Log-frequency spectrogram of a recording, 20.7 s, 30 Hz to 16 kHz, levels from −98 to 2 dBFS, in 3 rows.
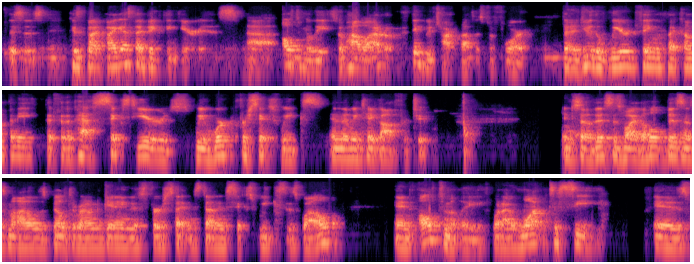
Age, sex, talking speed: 30-49, male, 235 wpm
